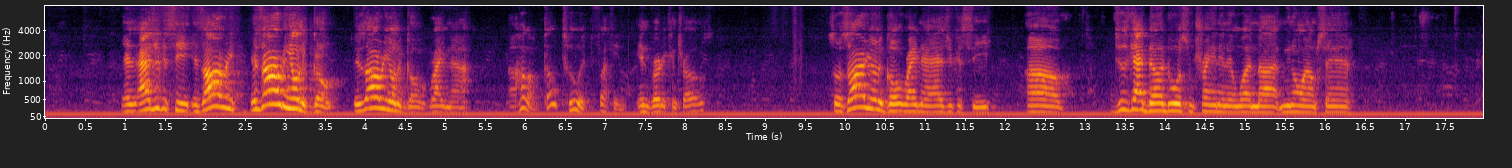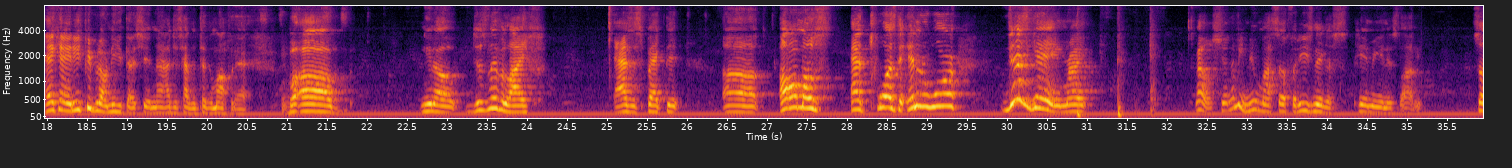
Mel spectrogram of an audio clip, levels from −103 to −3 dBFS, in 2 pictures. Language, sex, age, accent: English, male, 20-39, American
